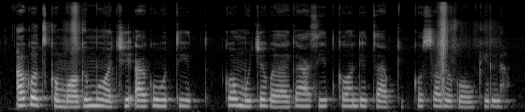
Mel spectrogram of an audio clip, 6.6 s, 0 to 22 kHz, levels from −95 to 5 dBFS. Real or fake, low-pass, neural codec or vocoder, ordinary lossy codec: fake; none; vocoder, 44.1 kHz, 128 mel bands every 512 samples, BigVGAN v2; none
